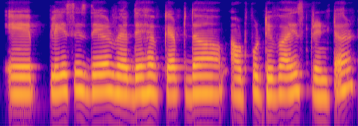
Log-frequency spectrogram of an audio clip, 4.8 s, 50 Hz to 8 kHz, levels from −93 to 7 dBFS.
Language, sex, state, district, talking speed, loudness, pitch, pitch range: English, female, Odisha, Malkangiri, 150 wpm, -14 LUFS, 185 Hz, 180-200 Hz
